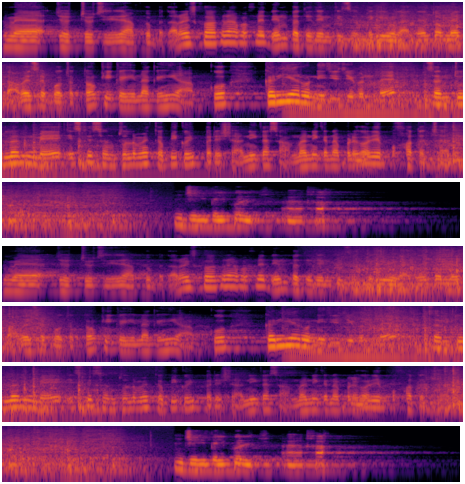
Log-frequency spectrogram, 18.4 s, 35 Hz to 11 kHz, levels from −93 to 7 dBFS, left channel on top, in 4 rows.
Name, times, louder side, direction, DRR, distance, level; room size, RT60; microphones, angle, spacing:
voice 1, 0.0-14.1, left 3 dB, 45° left, 12 dB, 0.8 m, -30 dB
sound 1, 3.0-5.3 7.9-10.6 13.3-15.3, right 1 dB, 25° right, 1.3 m, -35 dB
sound 2, 7.4-13.0, equal, 10° left, 1.4 m, -48 dB
voice 2, 15.5-16.4 16.6-17.1, right 1 dB, 45° right, 8 dB, 1.3 m, -30 dB
28.5 x 28.0 x 4.6 m, 2.2 s
head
